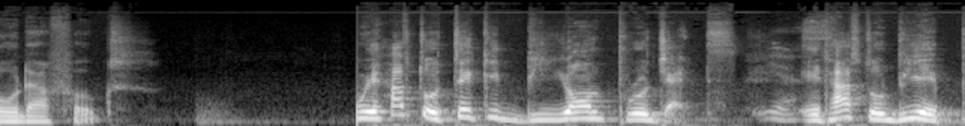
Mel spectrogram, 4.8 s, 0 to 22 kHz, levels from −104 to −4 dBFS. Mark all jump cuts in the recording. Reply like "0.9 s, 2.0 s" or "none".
1.8 s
